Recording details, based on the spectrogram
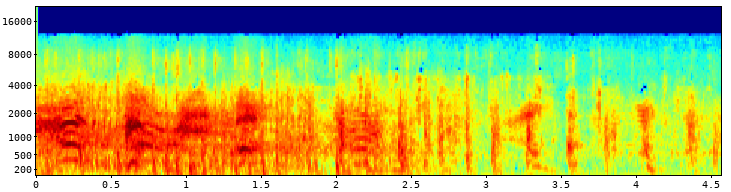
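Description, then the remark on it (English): A horse whinnies loudly and shrilly at the start, then hooves clatter in a quick, uneven rhythm that continues to the end, fairly loud. “He got my horse, but I'm pinned down.”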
